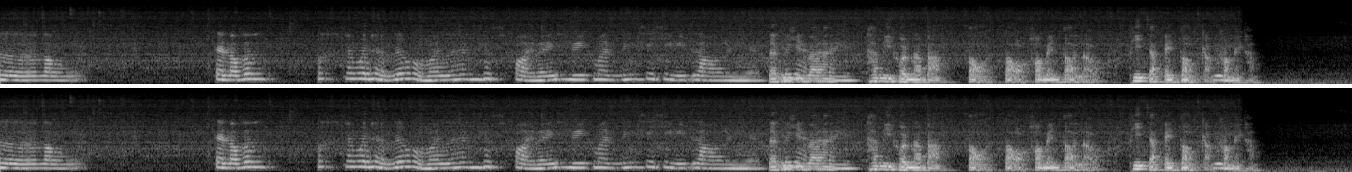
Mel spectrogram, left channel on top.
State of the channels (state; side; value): identical; both; correlation 1.00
